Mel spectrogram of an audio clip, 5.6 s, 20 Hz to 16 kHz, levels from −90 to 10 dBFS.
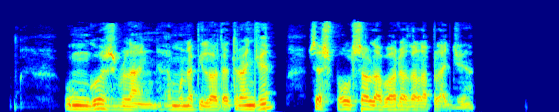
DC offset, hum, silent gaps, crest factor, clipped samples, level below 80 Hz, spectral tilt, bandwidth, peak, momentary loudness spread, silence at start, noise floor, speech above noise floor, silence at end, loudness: under 0.1%; none; none; 16 dB; under 0.1%; -52 dBFS; -4.5 dB/octave; 8 kHz; -2 dBFS; 8 LU; 0.65 s; -50 dBFS; 32 dB; 0.85 s; -17 LUFS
